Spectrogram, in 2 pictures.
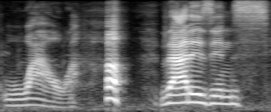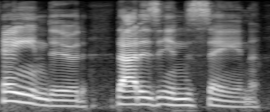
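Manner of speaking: loud, drawn-out disbelief; slow, loud exclamation, easing on the repeat; stunned outburst. Real, not acted. Streamer stunned by a no-damage shot, loud disbelief.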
